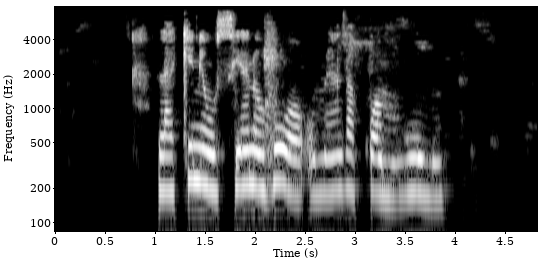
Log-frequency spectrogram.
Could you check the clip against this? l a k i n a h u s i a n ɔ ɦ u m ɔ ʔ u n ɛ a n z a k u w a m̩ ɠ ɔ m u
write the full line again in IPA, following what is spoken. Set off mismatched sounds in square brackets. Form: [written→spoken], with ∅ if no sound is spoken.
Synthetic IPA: l a k i n [a→i] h u s i a n ɔ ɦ u [m→∅] ɔ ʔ u [n→m] ɛ a n z a k u w a m̩ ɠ [ɔ→u] m u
